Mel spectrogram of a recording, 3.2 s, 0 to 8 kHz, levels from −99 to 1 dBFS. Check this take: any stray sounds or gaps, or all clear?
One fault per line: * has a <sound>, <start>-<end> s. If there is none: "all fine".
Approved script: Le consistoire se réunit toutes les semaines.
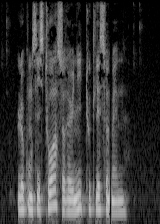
* has a dropout, 2.2-2.2 s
